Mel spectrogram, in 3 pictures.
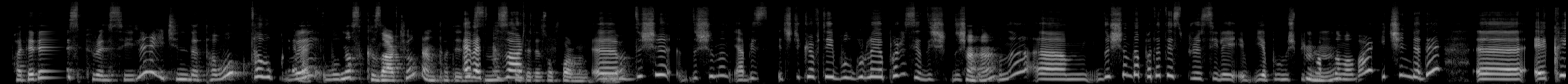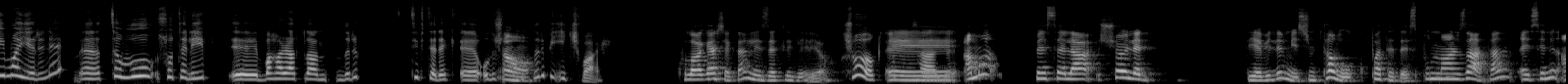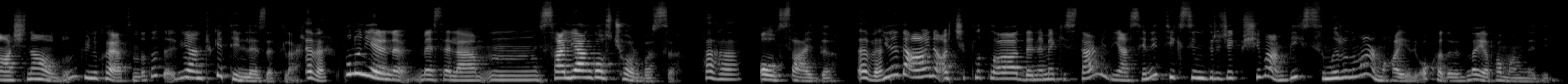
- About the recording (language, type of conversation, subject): Turkish, podcast, Yerel yemekleri denemeye nasıl karar verirsin, hiç çekinir misin?
- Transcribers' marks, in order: other background noise; other noise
